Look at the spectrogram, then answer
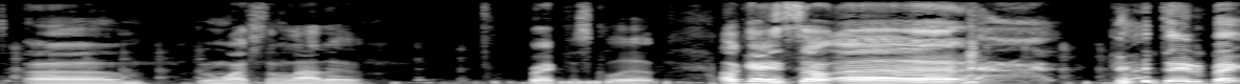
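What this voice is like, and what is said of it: Radio interview voice. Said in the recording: “in a radio interview voice.”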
